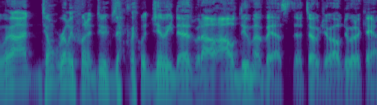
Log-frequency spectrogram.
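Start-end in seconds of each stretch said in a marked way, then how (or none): none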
